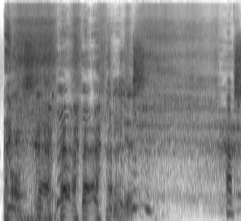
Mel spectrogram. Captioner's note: laughing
